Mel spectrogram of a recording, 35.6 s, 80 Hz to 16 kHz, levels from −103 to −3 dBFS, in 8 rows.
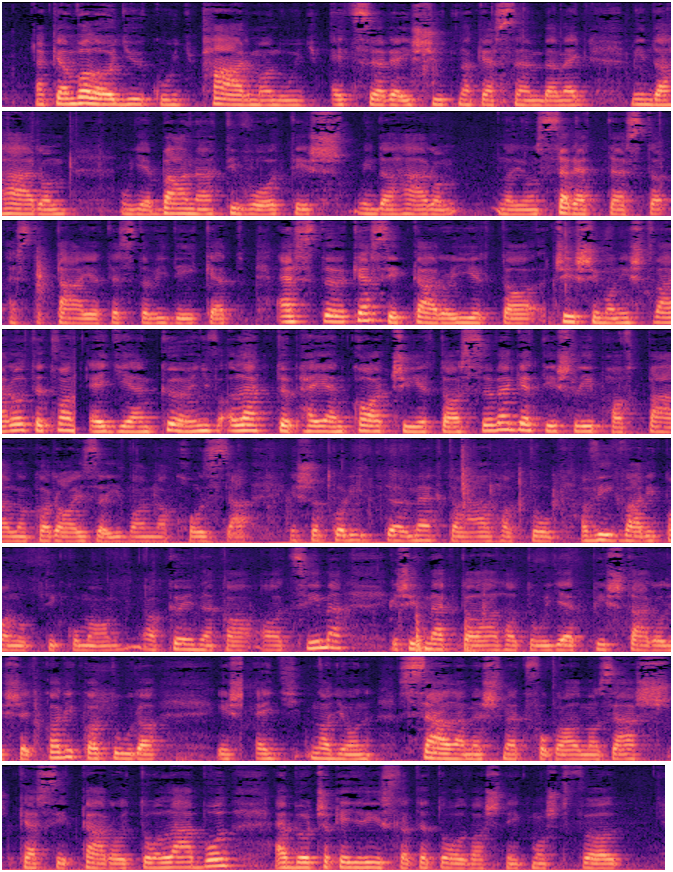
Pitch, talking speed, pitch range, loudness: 165 Hz, 155 wpm, 155-175 Hz, -23 LUFS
